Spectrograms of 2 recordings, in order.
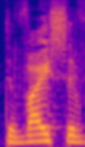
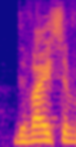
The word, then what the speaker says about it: divisive: see where is that where Obama got divisive with the soft eye okay uh divisive or divisive I see I always drove me nuts when he said it wrong okay so on our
